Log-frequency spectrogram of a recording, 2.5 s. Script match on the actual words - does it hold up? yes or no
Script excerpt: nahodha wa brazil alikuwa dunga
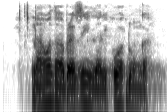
yes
